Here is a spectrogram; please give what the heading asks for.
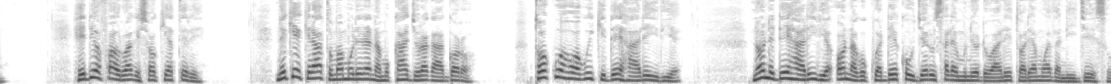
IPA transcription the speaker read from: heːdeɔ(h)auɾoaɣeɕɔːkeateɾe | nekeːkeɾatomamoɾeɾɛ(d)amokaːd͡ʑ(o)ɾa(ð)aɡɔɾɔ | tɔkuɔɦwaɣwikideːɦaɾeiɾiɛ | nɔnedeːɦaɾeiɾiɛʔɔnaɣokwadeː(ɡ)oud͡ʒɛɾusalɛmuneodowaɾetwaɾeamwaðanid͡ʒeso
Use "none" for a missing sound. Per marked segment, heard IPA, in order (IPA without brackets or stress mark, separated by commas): f, n, o, ɣ, k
